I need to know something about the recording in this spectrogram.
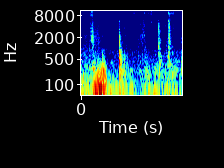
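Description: A dull thump about a quarter second in, then a few light clicks and a metallic jingle: footsteps and a small dog moving on a wooden deck.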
